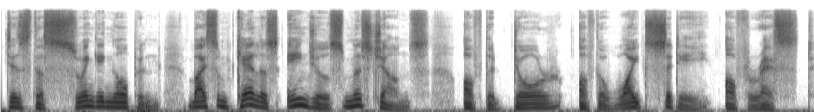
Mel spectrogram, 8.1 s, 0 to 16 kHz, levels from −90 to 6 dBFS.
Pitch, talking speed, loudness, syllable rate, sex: 105 Hz, 140 wpm, -18 LUFS, 4.0 syllables/s, male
